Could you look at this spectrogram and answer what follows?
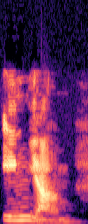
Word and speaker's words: yin and yang: heard of the phrase yin and yang which in chinese is pronounced in yang and we apply the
